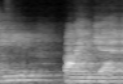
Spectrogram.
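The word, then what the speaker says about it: cbindgen: So the two main approaches to get Rust code piled into C++ are C bindgen, I believe is how it's pronounced, and what that does,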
